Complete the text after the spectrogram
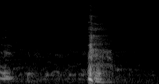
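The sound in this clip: A single short, sharp cough from someone with something stuck in the throat, faint and isolated against near-silence.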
